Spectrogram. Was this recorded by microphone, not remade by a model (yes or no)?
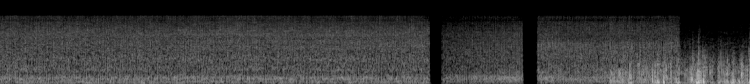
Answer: no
